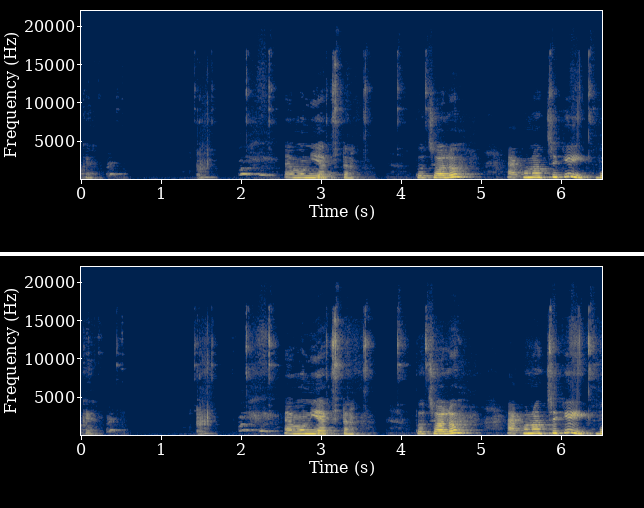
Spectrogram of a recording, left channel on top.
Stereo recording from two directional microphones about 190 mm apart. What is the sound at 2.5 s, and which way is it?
Speech, 25° right (ahead or behind).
